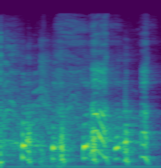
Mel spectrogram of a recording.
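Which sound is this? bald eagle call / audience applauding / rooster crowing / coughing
coughing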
